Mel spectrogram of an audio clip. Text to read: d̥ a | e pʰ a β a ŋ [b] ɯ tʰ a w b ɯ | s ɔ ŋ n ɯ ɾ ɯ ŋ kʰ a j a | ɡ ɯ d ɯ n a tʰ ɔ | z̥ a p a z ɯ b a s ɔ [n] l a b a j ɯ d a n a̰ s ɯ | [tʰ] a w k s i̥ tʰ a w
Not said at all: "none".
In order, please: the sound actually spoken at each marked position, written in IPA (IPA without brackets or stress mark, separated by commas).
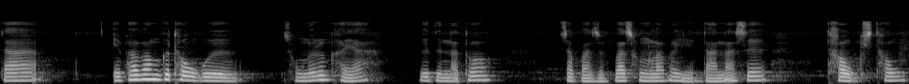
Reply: ɡ, ŋ, tʰ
